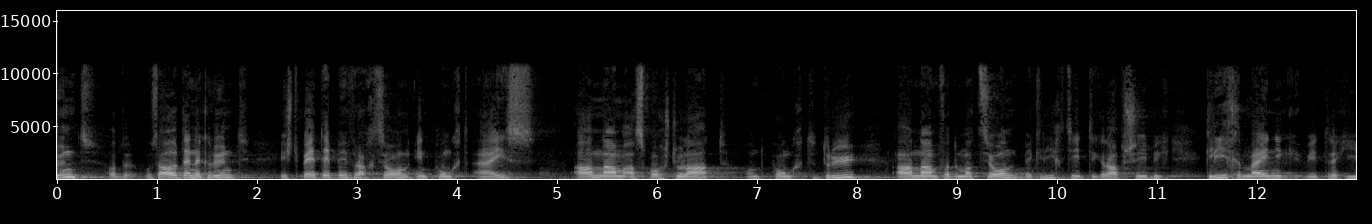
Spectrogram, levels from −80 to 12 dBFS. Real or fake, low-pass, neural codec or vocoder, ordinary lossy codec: real; 10.8 kHz; none; AAC, 96 kbps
